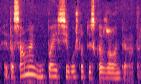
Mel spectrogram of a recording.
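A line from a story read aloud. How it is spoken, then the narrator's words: Calm smiling old man. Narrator (Russian): спокойно улыбнулся старик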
